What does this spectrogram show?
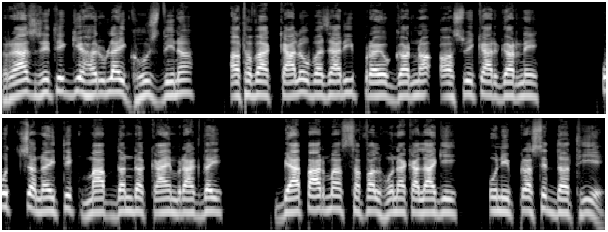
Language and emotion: Nepali, neutral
